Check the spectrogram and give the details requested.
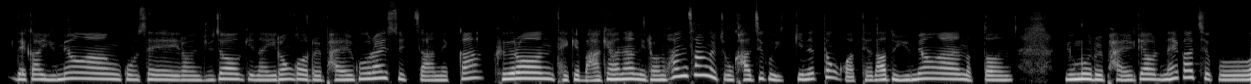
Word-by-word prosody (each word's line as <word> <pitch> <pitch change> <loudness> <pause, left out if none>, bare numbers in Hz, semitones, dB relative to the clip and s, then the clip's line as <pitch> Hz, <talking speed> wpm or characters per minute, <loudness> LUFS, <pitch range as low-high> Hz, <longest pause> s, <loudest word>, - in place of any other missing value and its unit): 내가 235 0 -1
유명한 250 +1 0
곳에 220 -1 -2
이런 205 -1 -2
유적이나 220 -1 -1
이런 230 +4 0
거를 220 -4 -1
발굴할 255 +9 0
수 270 - -8
있지 220 -1 -9
않을까?' 200 +8 -3 0.2
그런 265 0 +4
되게 210 +1 -2
막연한 235 +6 +3
이런 215 -1 +1
환상을 395 - +1
좀 215 -2 -3
가지고 220 +3 -2
있긴 225 +4 -2
했던 300 +5 -4
것 185 -7 -5
같아요. 200 -1 -5
'나도 220 +1 +1
유명한 250 +3 +1
어떤 205 0 -2 0.5
유물을 235 -1 +5
발견해 230 +5 -1
가지고 220 -9 0
230 Hz, 315 characters per minute, -23 LUFS, 210-255 Hz, 0.5 s, 유물을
